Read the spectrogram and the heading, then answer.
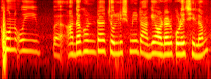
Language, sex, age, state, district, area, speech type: Bengali, female, 30-45, West Bengal, Purba Bardhaman, urban, spontaneous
